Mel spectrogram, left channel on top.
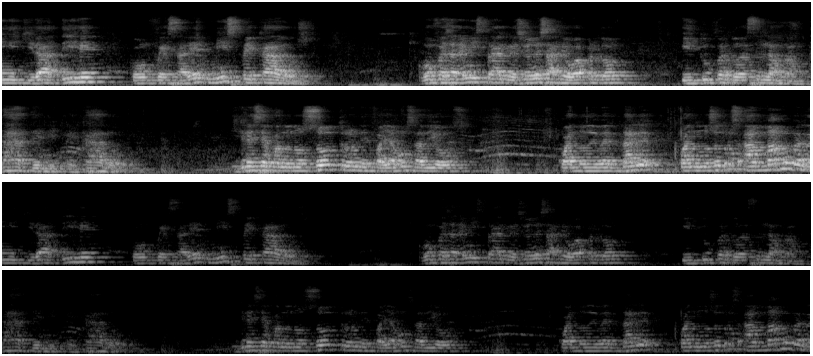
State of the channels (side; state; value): right; quieter; 18.1 dB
